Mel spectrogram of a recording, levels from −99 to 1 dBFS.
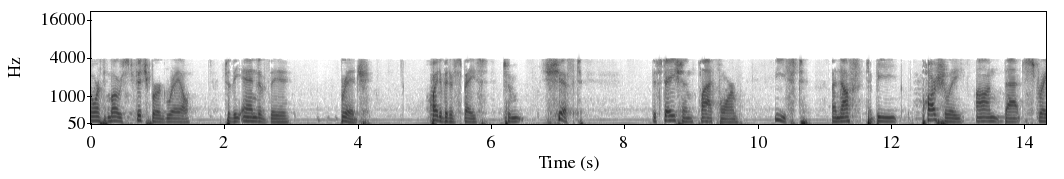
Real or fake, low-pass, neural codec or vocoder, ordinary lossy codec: fake; 7.2 kHz; codec, 16 kHz, 4 kbps, X-Codec, HuBERT features, trained on balanced general audio; AAC, 16 kbps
